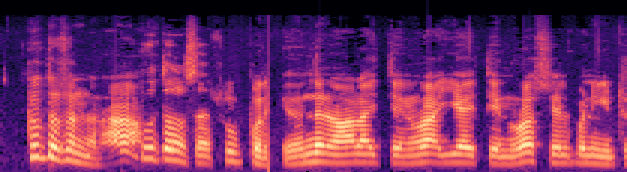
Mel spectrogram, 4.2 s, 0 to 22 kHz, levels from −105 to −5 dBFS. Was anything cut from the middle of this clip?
yes; 1 cut; at 1.9 s

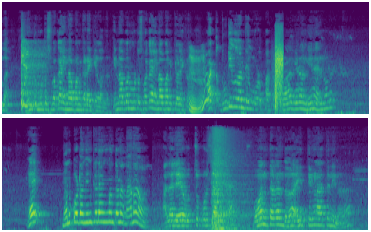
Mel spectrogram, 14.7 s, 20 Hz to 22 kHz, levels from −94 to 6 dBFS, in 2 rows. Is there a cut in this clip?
yes; 1 cut; at 5.6 s

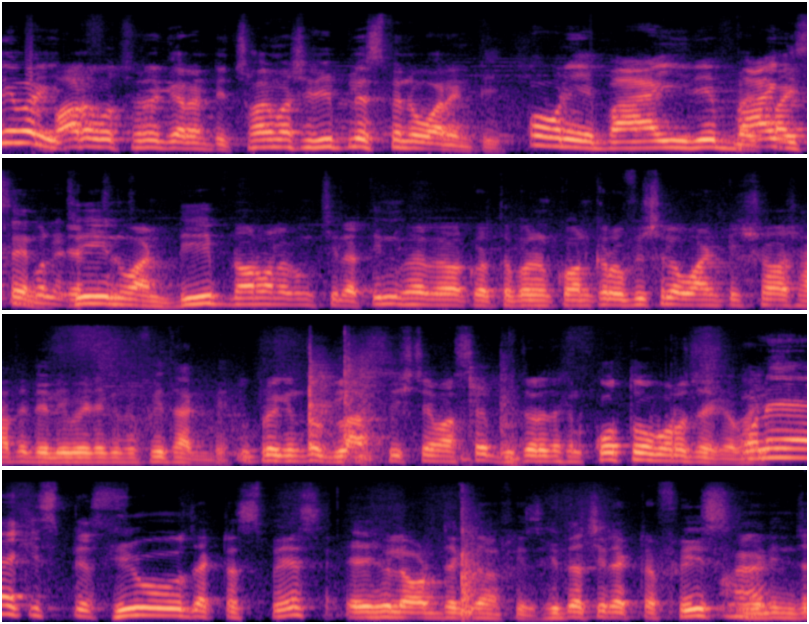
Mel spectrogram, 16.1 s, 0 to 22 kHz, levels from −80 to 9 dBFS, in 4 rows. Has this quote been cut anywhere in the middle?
yes; 3 cuts; at 4.4 s, 9.2 s, 13.7 s

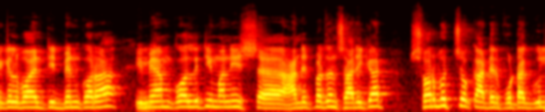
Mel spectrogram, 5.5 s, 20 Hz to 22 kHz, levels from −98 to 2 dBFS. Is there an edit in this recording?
yes; 1 cut; at 1.3 s

